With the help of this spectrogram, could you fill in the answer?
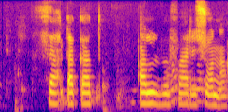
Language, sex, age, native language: Icelandic, female, 8, Icelandic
